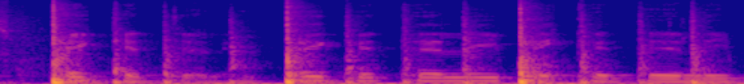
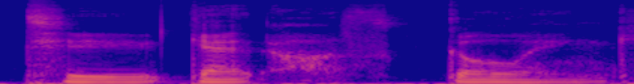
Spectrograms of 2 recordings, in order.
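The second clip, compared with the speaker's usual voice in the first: ordinary delivery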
